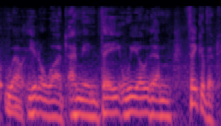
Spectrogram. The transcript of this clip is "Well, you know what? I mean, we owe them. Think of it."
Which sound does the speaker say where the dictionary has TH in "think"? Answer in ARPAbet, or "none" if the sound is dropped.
TH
